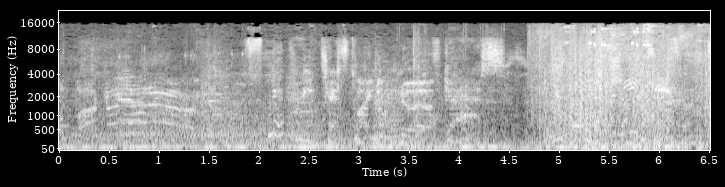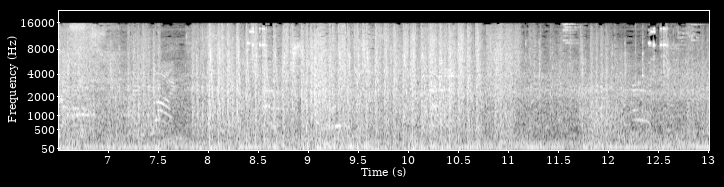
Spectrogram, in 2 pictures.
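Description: Gunfire and grenade explosions from the shooter game Killing Floor 2 in a Paris massacre setting pound continuously, a dense loud barrage that swells sharply about midway, with a voice talking underneath.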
